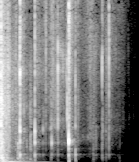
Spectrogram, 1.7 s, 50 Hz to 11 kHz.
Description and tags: Bone Breaker 1
Sound produced from a Bell Pepper being ripped into with my finger nails. Needles to say, it was very succulent and sweet after I took it apart, seeds first. The "wham" sound is simply a slightly edited pitch-wise banging of a plastic bin lid.
I will upload a non "wham" just the "tick-ti-tick".
break, flesh, gore, horror, horror-effects, horror-fx, slash, squelch, torso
